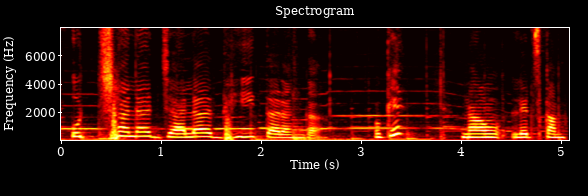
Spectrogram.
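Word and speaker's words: जलधि: most of you are making the mistake of pronouncing Jaladhi Taranga as Jalasi Taranga, which is completely wrong. You have to pronounce it correctly. It's Uchchala Jaladhi Taranga.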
